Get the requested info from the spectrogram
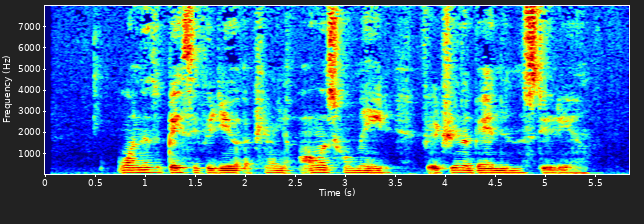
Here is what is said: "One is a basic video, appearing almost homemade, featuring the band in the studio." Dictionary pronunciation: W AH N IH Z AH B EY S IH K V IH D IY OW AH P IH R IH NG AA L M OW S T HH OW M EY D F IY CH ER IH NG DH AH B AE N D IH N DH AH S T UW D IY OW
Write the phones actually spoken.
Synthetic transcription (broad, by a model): W AH N IH Z AH B EY S IH K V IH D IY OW AH P IH R IH NG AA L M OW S HH OW M EY D F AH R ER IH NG DH AH B AE N D IH N DH AH S T UW D IY OW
